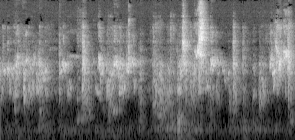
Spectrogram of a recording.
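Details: Happy pet budgies chirp and chatter. Bursts of warbled twitter rise and fall, separated by short dips, with a few sharper high squeaks near the end.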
